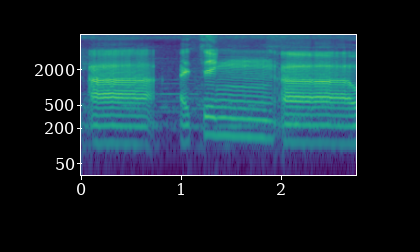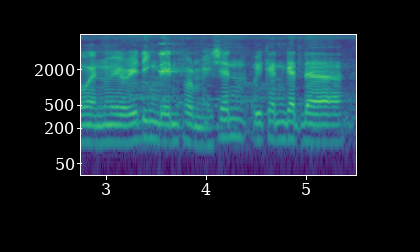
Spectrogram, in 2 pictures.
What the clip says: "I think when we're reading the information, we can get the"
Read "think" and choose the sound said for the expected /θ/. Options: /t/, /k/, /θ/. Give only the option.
/t/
